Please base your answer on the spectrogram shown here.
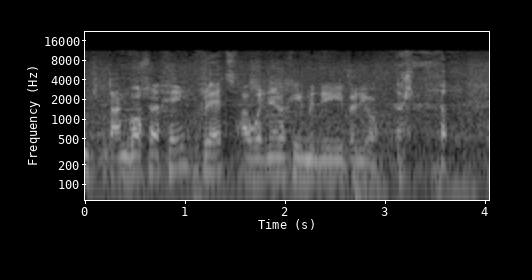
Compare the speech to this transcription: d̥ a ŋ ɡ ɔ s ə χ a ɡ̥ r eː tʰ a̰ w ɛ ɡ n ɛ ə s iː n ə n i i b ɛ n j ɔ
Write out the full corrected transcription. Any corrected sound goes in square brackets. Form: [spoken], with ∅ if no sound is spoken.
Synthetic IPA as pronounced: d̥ a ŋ ɡ ɔ s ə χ [i] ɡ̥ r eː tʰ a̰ w ɛ [d] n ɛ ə [χ] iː [m] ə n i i b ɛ n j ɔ

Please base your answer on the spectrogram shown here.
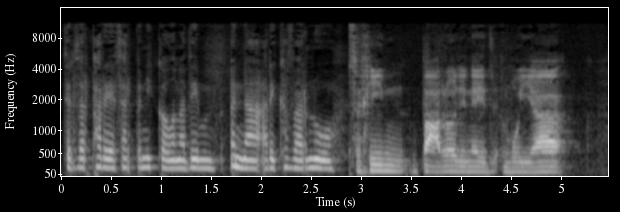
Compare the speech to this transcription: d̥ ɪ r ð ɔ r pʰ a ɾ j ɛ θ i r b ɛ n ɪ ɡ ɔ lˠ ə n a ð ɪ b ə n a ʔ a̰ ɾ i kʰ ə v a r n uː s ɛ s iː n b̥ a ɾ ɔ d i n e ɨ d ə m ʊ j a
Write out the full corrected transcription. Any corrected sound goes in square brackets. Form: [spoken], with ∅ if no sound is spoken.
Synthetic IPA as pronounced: d̥ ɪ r ð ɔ r pʰ a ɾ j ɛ θ [a] r b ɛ n ɪ ɡ ɔ lˠ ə n a ð ɪ [m] ə n a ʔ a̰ ɾ i kʰ ə v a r n uː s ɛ [χ] iː n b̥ a ɾ ɔ d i n e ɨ d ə m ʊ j a

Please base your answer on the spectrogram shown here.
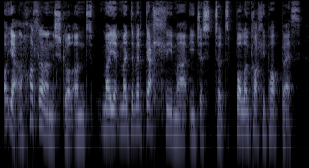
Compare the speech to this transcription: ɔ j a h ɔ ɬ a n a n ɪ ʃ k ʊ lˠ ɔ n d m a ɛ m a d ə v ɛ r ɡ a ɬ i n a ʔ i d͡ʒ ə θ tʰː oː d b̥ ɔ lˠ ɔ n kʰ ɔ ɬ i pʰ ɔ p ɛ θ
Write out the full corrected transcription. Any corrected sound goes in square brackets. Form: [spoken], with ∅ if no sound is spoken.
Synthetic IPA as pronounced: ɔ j a h ɔ ɬ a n a n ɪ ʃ k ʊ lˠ ɔ n d m a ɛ m a d ə v ɛ r ɡ a ɬ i [m] a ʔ i d͡ʒ ə [s] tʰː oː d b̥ ɔ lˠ ɔ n kʰ ɔ ɬ i pʰ ɔ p ɛ θ

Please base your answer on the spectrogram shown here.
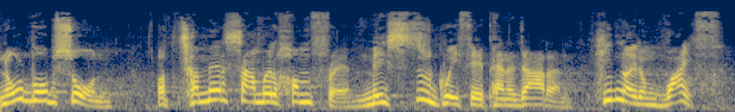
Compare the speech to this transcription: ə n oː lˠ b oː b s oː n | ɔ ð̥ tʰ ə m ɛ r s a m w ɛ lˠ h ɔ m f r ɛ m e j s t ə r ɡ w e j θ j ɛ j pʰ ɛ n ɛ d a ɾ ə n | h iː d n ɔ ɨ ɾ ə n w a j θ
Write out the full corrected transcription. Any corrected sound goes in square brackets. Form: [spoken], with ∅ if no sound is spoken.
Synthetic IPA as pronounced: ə n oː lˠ b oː b s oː n | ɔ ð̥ tʰ ə m ɛ r s a m w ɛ lˠ h ɔ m f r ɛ m e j s t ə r ɡ w e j θ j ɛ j pʰ ɛ n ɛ d a ɾ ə n | h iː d n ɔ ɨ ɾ ə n w a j θ

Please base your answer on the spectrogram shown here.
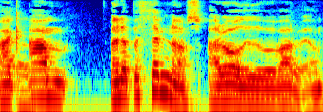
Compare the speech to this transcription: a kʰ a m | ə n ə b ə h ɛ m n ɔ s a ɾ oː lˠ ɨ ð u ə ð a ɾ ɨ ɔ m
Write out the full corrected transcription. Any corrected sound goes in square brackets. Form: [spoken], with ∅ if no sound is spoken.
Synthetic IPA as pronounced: a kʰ a m | ə n ə b ə [θ] ɛ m n ɔ s a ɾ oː lˠ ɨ ð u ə [v] a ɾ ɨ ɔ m

